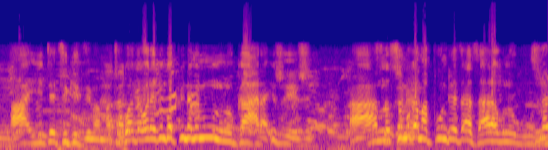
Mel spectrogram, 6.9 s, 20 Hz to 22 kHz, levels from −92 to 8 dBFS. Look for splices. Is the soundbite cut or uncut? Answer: uncut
